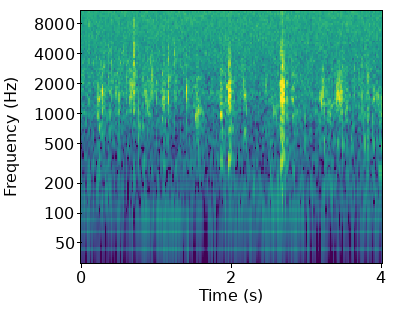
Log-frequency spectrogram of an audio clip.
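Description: Red-billed teal giving soft, short quacking notes at an irregular pace, one louder call standing out, over a steady low hum.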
